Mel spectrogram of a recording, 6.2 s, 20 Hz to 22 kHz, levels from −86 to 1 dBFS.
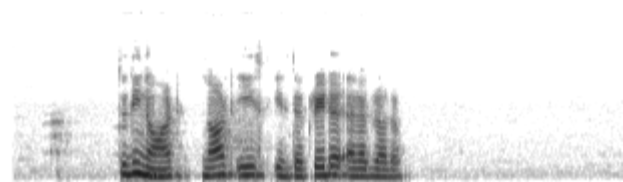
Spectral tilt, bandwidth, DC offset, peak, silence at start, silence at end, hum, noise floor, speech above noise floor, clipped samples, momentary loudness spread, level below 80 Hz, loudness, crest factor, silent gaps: -9 dB/octave; 6.8 kHz; under 0.1%; -6 dBFS; 1.2 s; 2.2 s; none; -66 dBFS; 47 dB; under 0.1%; 9 LU; -60 dBFS; -20 LUFS; 16 dB; none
